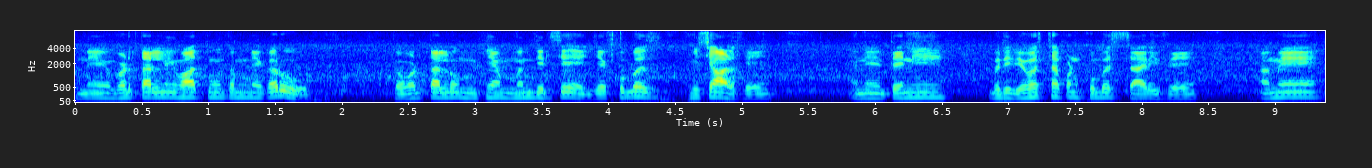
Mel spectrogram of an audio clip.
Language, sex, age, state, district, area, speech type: Gujarati, male, 18-30, Gujarat, Anand, rural, spontaneous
